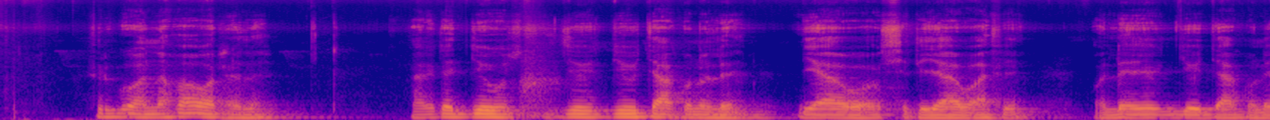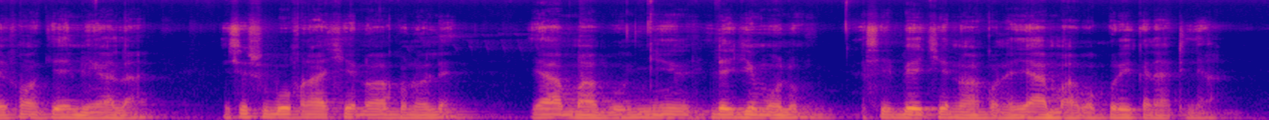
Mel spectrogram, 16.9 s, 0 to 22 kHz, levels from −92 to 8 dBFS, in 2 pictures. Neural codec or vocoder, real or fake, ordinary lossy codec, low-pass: vocoder, 48 kHz, 128 mel bands, Vocos; fake; none; none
